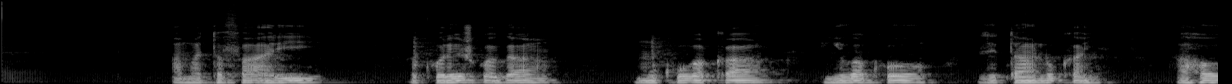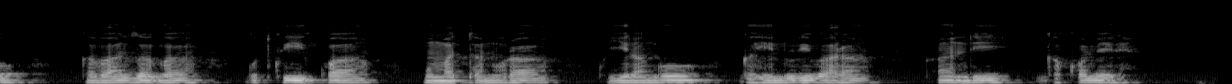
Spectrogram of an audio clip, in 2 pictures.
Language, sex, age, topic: Kinyarwanda, male, 50+, government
